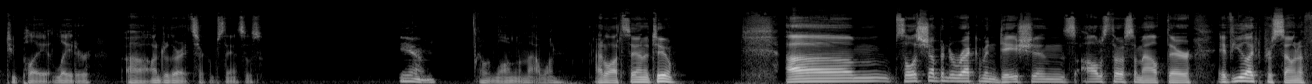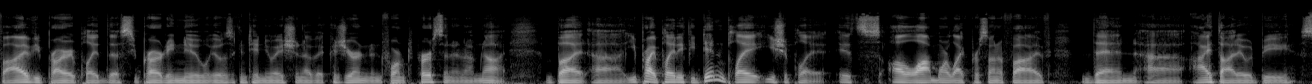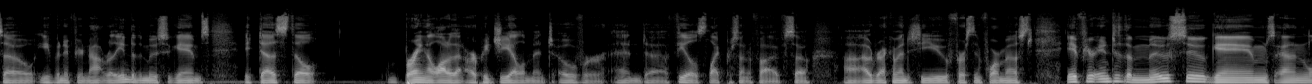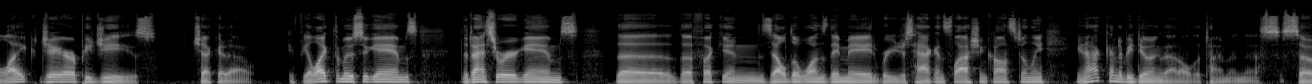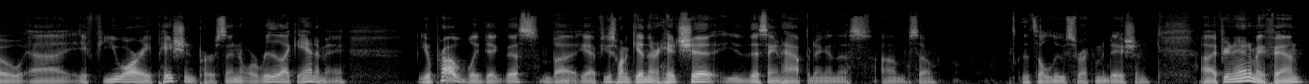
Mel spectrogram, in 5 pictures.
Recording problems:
none

